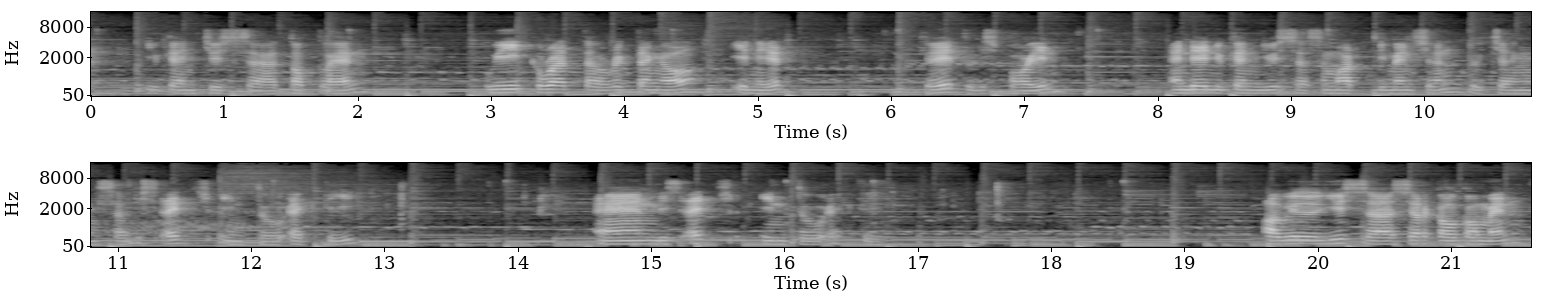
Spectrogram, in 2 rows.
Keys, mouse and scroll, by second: 12.1-13.0 typing, 13.3 click, 16.5-17.5 typing, 18.0 click, 21.1 click.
